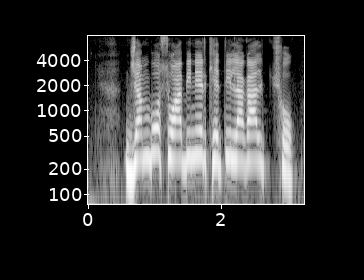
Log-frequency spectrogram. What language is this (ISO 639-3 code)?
mag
